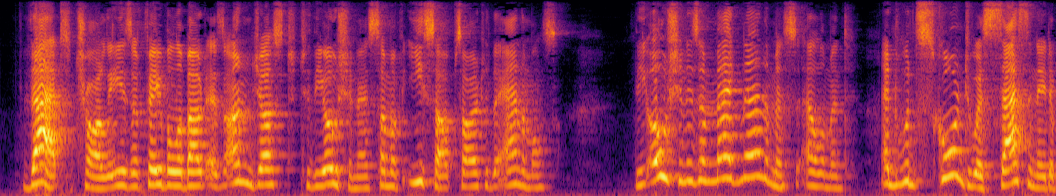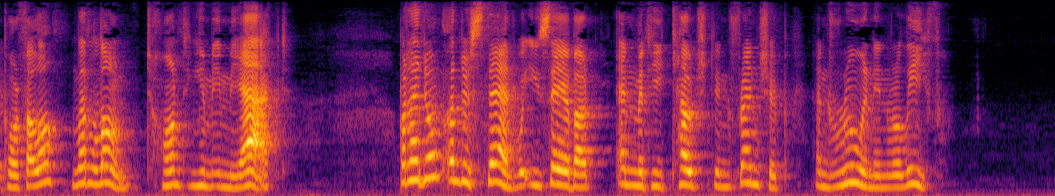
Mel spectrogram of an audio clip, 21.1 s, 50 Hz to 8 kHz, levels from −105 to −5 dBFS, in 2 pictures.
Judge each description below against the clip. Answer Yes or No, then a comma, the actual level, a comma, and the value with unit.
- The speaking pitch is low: No, high, 215 Hz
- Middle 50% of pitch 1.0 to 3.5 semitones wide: No, average, 4.3 semitones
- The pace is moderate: Yes, average, 160 wpm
